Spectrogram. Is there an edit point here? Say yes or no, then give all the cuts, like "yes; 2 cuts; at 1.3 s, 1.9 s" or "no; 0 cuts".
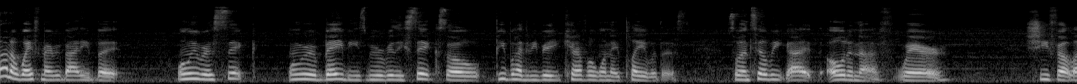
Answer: no; 0 cuts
